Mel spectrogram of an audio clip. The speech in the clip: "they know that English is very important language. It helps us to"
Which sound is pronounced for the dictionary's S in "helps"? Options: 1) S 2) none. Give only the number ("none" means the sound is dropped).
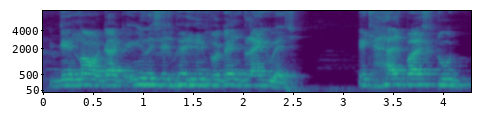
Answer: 2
